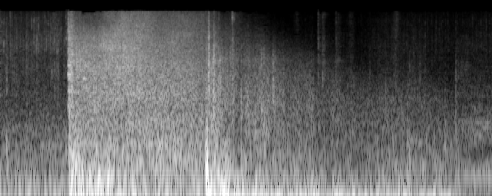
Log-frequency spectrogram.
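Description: In a video game, a rocket is fired with a sudden loud blast and a second heavy boom follows about a second later, both rolling into a long, slowly fading rumble.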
